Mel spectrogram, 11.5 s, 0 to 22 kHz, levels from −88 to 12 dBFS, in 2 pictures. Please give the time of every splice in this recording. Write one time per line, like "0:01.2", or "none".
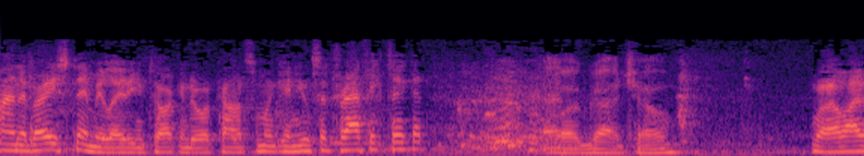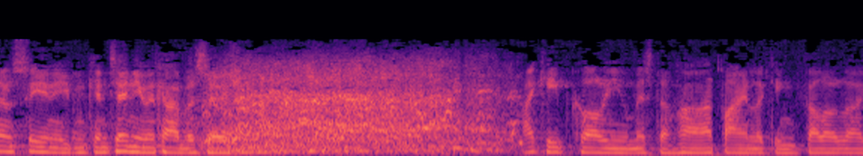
0:02.1
0:03.7
0:06.2
0:06.8
0:09.3
0:10.5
